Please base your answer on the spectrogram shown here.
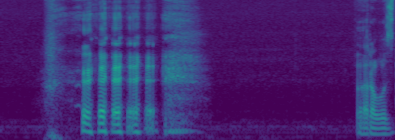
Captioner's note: laughing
